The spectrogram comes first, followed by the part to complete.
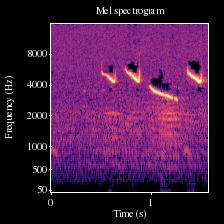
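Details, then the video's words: Golden-breasted bunting calling in a quiet setting: two bright high chirps, a drawn-out descending whistle, then another chirp, clean and brief. "Golden-breasted Bunting (Emberiza flaviventris) Bird Call"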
